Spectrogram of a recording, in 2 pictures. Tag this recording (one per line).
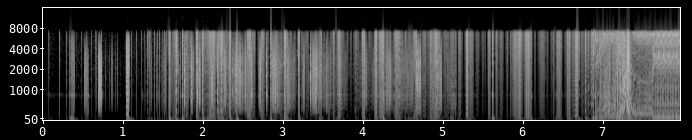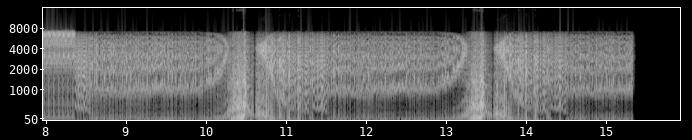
bending
bug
